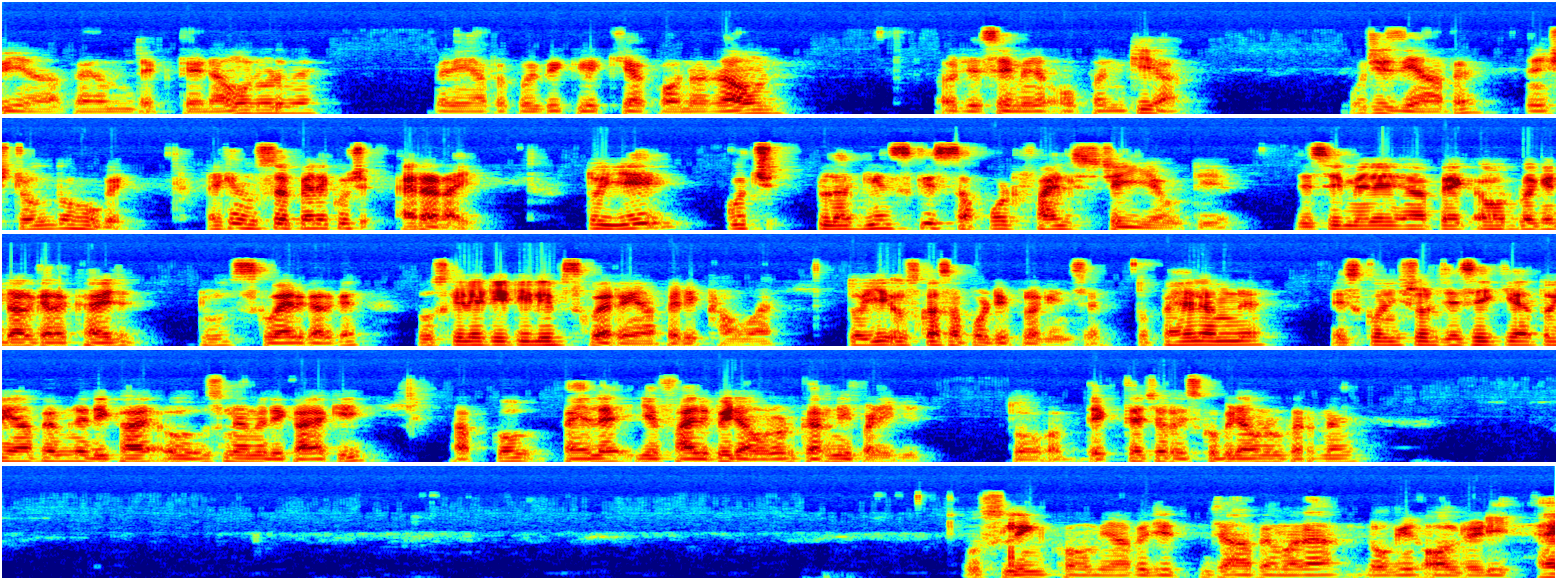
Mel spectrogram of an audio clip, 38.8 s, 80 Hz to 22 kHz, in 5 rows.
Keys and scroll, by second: 34.0 ctrl+c.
